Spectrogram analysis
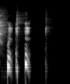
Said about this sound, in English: I apologize for coughing into the microphone.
